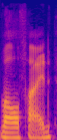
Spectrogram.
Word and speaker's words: Volfied: Make sure that we understand that it's pronounced Volfied.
